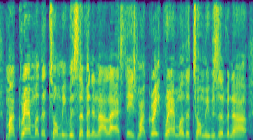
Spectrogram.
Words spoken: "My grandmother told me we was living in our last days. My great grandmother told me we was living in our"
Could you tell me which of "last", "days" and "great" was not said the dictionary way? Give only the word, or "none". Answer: none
